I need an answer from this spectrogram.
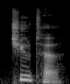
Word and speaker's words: tutor: 추 완전 추는 아니고 약간 튜와 추의 중간쯤 얼핏 들으면 약간 추에 가깝게 들립니다.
